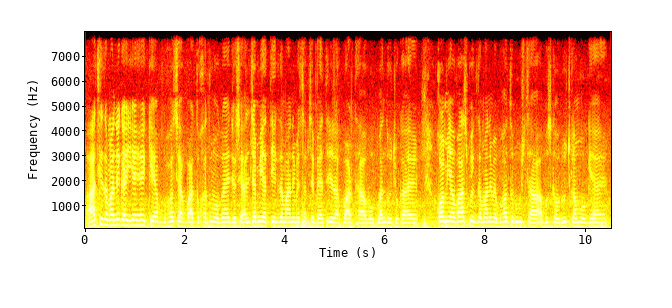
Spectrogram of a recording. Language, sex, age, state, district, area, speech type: Urdu, female, 60+, Delhi, North East Delhi, urban, spontaneous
